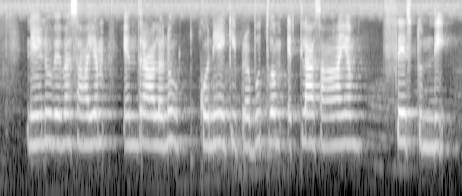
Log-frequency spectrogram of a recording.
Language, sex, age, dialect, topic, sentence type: Telugu, female, 18-24, Southern, agriculture, question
